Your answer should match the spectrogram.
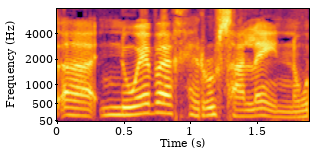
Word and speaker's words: Nueva Jerusalén: And this is in, it's in New Jerusalem, Mexico, but I imagine it's pronounced a little differently. – It's Nueva Jerusalén, which is the small little enclave in one of the in an area of Michoacán, which is a western state of Mexico.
